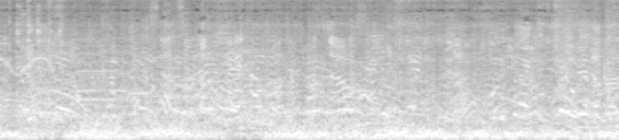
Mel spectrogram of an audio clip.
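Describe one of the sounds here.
A crowd of young men shouts and talks outdoors.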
